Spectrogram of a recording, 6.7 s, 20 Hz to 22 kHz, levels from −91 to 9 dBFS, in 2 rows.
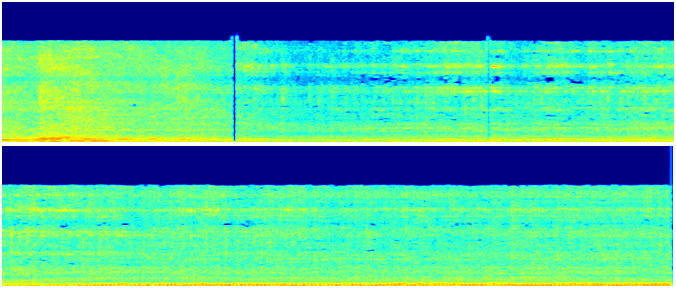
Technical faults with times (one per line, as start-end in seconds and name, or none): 1.16-1.18 underrun with held sample
2.44 underrun with held sample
